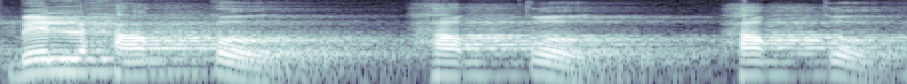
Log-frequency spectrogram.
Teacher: क़ाफ़ हुरूफ़ क़लक़ला में से है तो जब यहाँ पर वक़फ़ करेंगे तो आवाज़ मखरज से टकराएगी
